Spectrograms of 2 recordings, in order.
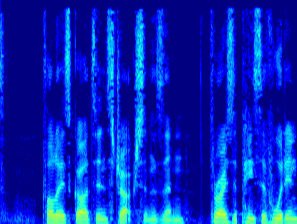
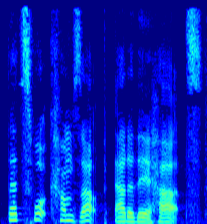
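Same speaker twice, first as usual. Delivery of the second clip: ordinary talk, nothing marked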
